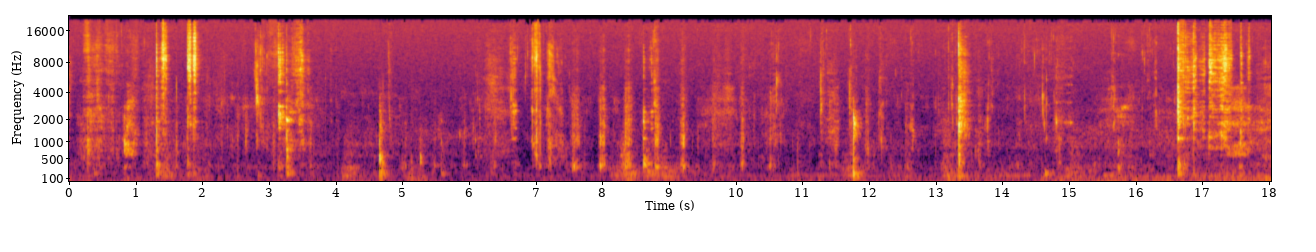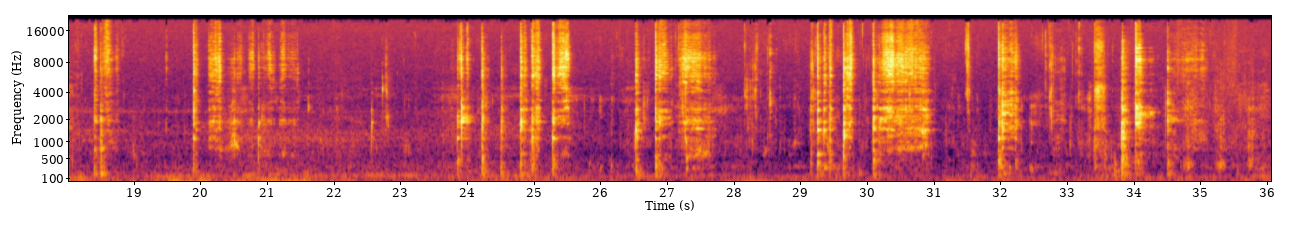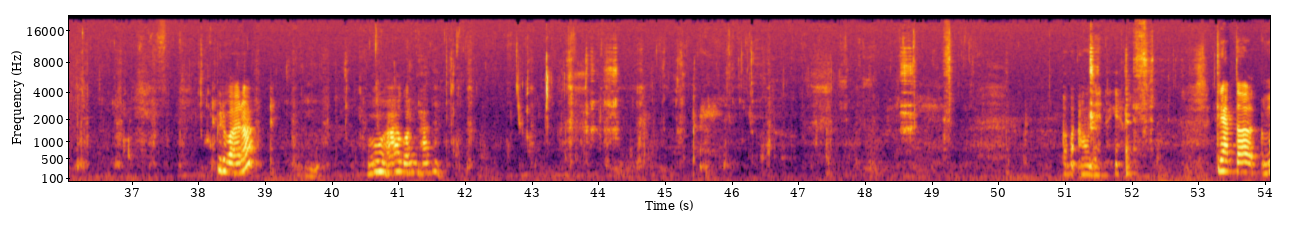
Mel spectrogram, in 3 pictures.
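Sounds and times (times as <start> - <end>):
chewing: 1.9 - 4.0, 4.8 - 18.8, 20.4 - 24.8, 25.5 - 30.0, 31.2 - 40.7, 41.6 - 49.6
cutlery clinking against dishes: 16.6 - 17.8, 23.8 - 25.6, 26.5 - 27.8, 29.2 - 31.0, 32.0 - 32.4, 33.8 - 35.0.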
